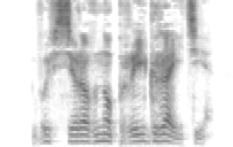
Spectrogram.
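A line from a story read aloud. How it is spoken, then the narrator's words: Growled. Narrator (Russian): рыкнул Хауда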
